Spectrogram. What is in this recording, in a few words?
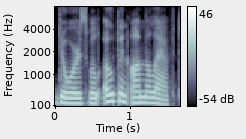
exit left, automatic announcements; seattle; soundtransit; Link KI Fleet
